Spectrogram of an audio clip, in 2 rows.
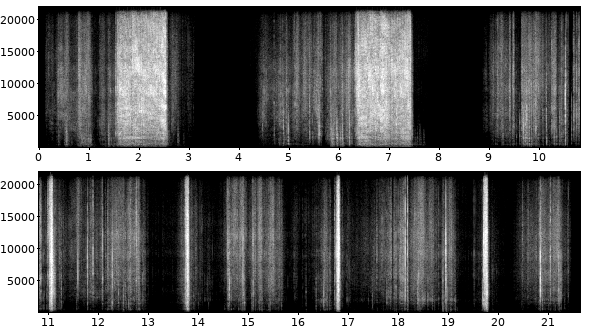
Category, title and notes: Sound effects > Objects / House appliances
The sound of paper tearing. Recorded using Tascam Portacapture X8. Please write in the comments where you plan to use this sound. I think this sample deserves five stars in the rating ;-)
